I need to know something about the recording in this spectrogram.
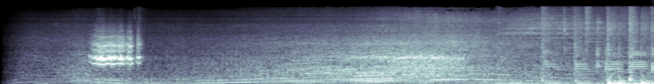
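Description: Car sound effect: a short tire screech about a second in, followed by an engine revving up and then falling away. Music comes in near the end.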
